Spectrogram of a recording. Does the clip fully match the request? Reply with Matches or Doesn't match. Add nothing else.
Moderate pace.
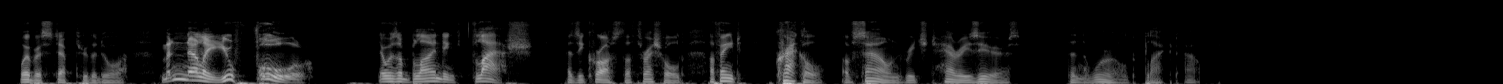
Doesn't match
